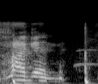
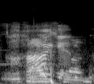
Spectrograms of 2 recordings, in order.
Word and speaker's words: Hagen: that and it sprouts hagen hagen like haagen-dazs like a man does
